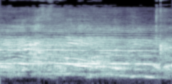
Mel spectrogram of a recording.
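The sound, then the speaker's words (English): A large audience shouting and cheering all at once, a loud, dense roar of many voices sustained throughout with no pause. “That's how the Corinthian church was shouting when they were reading this letter.”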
